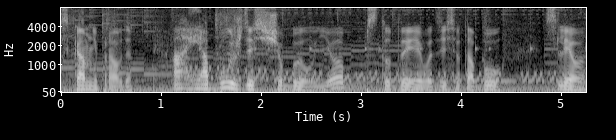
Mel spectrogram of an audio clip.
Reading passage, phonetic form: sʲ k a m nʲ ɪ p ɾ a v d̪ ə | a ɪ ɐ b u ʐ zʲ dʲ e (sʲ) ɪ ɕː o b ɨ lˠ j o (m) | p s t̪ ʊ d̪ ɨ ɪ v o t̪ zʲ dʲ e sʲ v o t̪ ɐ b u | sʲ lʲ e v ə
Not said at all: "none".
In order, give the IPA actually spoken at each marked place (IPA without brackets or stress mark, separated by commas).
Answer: sʲ, none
